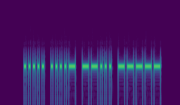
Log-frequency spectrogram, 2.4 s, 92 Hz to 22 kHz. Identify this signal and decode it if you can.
Morse code, heard as a keyed tone, about 40 wpm, 700 Hz. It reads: 5470
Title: Numbers - 4-Digit 40wpm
